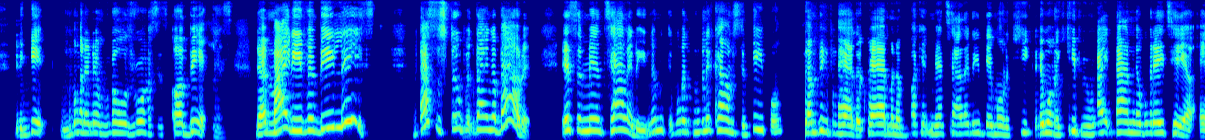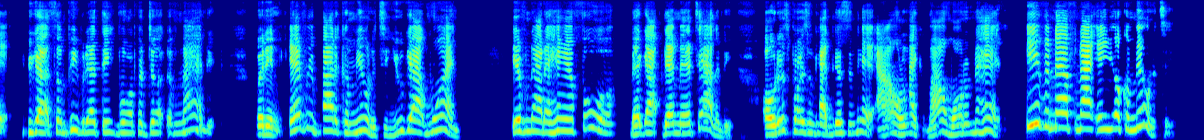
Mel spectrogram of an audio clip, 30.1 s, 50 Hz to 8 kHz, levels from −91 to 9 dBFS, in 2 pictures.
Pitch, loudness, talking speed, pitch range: 230 Hz, -33 LUFS, 205 wpm, 200-270 Hz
